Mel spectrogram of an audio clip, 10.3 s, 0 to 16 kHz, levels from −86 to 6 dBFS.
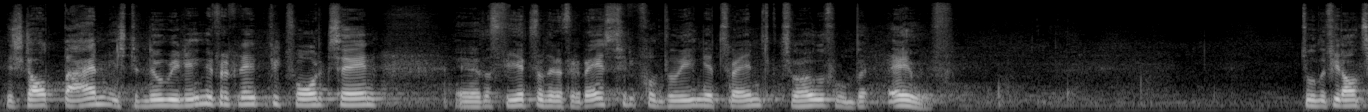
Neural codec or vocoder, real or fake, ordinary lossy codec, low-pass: codec, 44.1 kHz, 3.4 kbps, Pupu-Codec; fake; none; 14.4 kHz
